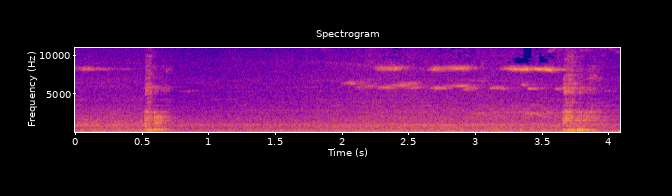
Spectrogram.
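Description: Steady low rumble of a bus engine and road noise heard from inside the bus as it moves in traffic, with a short sound about half a second in and another just before the end, and a faint high whine for about a second and a half in the second half.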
